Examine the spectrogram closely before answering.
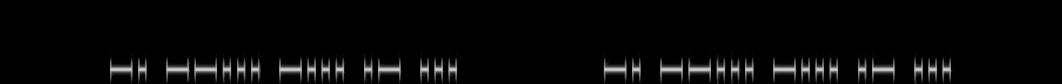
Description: Morse code, heard as a keyed tone, about 17 wpm, 700 Hz. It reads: N7BAS N7BAS
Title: USA Call Signs - 5 Characters - Repeated 2x - 17wpm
